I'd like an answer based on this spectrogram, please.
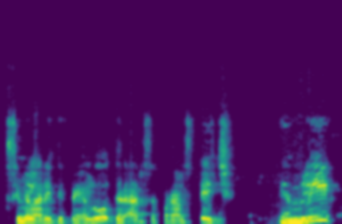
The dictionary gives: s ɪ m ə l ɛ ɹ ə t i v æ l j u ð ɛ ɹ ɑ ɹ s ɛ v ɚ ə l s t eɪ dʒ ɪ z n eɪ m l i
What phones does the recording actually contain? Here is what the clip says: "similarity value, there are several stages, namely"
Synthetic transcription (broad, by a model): s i m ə l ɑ ɹ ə t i p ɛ l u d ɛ ɹ ɑ ɹ s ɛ f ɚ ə l s t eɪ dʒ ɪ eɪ m l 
